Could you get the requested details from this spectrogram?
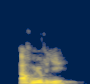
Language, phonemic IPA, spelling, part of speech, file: French, /aʁ.my.ʁje/, armurier, noun, LL-Q150 (fra)-armurier.wav
- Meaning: armorer (manufacturer of weapons): 1. gunsmith 2. weaponsmith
